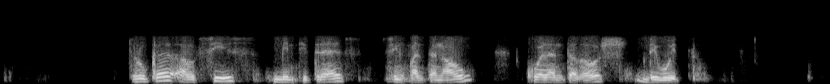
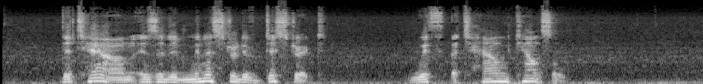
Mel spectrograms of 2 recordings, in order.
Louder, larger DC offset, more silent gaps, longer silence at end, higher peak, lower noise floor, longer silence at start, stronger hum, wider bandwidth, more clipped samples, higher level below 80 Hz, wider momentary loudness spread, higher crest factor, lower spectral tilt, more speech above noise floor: second, -16 LUFS vs -9 LUFS; neither; neither; first, 1.25 s vs 0 s; about the same, -2 dBFS vs 0 dBFS; first, -58 dBFS vs -34 dBFS; first, 1.3 s vs 0.05 s; neither; second, 4 kHz vs over 20 kHz; second, under 0.1% vs 0.2%; second, -58 dBFS vs -32 dBFS; second, 11 LU vs 15 LU; about the same, 14 dB vs 12 dB; first, -12 dB/octave vs -3.5 dB/octave; first, 43 dB vs 24 dB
